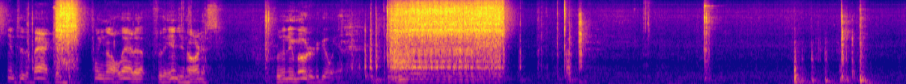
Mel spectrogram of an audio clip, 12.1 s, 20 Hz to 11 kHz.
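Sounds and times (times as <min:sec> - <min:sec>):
power drill running: 0:00.7 - 0:01.1, 0:05.2 - 0:06.9.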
